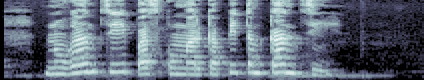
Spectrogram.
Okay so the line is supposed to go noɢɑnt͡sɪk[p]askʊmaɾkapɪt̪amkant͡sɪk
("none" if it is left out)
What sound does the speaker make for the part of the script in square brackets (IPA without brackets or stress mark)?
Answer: p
